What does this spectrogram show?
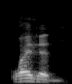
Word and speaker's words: Whitted: Whited. Oh, Whited. It's like the past tense of white. Okay. That helps. I was going to say whited, but then I kind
